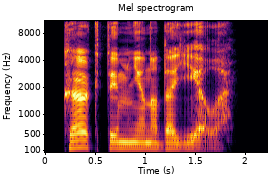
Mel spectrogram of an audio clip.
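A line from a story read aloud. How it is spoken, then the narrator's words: Irritated. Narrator (Russian): Раздраженно произнес его величество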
